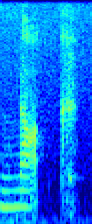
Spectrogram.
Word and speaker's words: knock: it just says n the first one we'll do is knock sound it out n a the first sound is n it's spelled with the k n it goes in one box because it's making one sound if you want to you can cross out the K that reminds you it does not make a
